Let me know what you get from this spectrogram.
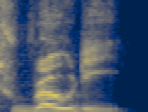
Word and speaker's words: Rohde: I'm talking with Joe Rohde, and I apologize. I was pronouncing his name as Rohde. It's Rohde, and I should have known that.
